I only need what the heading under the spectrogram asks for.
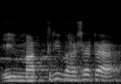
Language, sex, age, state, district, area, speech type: Bengali, male, 60+, West Bengal, South 24 Parganas, rural, spontaneous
